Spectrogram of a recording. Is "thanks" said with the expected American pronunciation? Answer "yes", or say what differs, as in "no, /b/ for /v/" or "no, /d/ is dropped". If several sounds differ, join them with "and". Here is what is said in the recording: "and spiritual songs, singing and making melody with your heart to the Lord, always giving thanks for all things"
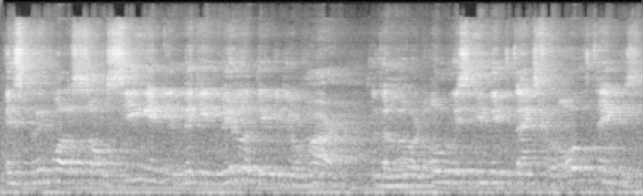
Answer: yes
